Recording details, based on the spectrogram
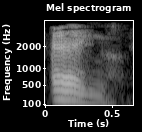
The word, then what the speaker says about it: Eng: Okay, my name is Ken Eng. The last name is spelled E-N-G,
